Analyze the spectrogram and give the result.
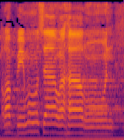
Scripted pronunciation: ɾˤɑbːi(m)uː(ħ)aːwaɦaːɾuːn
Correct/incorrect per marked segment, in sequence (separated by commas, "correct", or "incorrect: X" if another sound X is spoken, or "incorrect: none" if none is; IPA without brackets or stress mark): correct, incorrect: s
